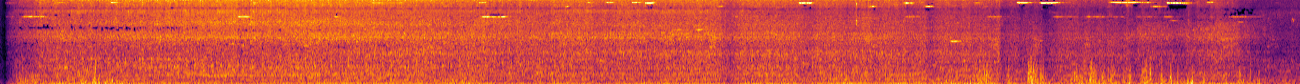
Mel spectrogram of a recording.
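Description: A bus's diesel engine running close by, a steady low rumble.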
